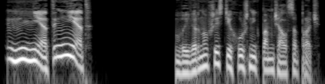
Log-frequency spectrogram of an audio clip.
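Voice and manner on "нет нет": panicked no. A narrator's reading. Rogue panics.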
